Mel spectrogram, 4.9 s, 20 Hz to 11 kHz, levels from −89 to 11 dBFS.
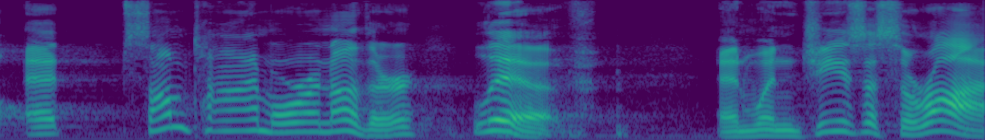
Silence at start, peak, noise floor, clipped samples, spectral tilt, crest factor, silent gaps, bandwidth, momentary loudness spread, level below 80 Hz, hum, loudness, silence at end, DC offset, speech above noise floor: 0 s; -8 dBFS; -64 dBFS; under 0.1%; -3 dB/octave; 22 dB; none; 11 kHz; 12 LU; -76 dBFS; none; -30 LUFS; 0 s; under 0.1%; 34 dB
